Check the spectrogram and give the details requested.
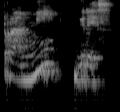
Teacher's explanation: La fuerza de voz está en la sílaba mi. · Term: palabra grave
